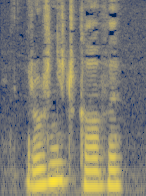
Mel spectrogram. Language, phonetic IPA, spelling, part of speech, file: Polish, [ˌruʒʲɲit͡ʃˈkɔvɨ], różniczkowy, adjective, LL-Q809 (pol)-różniczkowy.wav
